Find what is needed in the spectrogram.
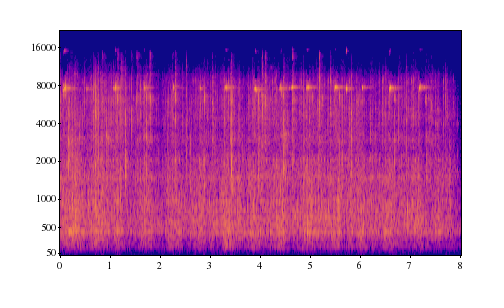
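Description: Veritas twin-screw woodworking vise being cranked by its spinning wooden handles, its chain-linked screws turning. It makes a steady mechanical rattle with sharp clicks about twice a second, and fades out near the end.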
